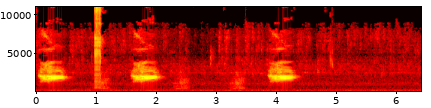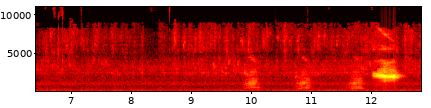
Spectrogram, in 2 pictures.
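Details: Frog giving short rasping croaks in a quiet room, three in the first four seconds, then soft rattles and a long pause before one more croak.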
